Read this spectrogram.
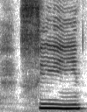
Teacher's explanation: سین جو ہے وہ وسلنگ لیٹر ہے، سیٹی کی طرح اس کی آواز آتی ہے، اور اس میں بھی جو ہماری جو زبان ہے وہ اس کی جو آگے والا حصہ ہے وہ نیچے والے دانتوں کے اندر والے حصے پہ ادا جو ہے وہ لگتا ہے۔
